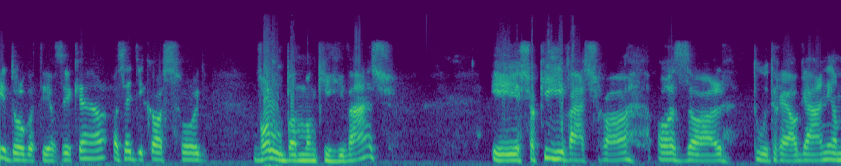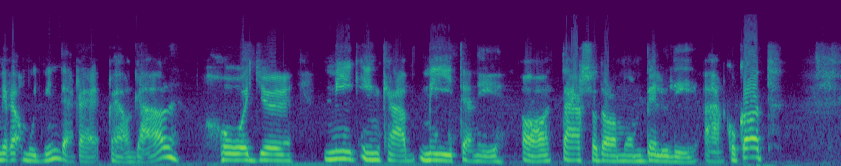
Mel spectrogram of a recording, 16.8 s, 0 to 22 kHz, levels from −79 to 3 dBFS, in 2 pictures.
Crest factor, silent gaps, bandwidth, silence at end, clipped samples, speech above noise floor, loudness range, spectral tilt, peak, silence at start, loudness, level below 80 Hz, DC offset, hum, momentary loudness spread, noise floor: 14 dB; none; 12.5 kHz; 0 s; under 0.1%; 30 dB; 1 LU; -6 dB/octave; -6 dBFS; 0 s; -19 LUFS; -48 dBFS; under 0.1%; none; 7 LU; -48 dBFS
